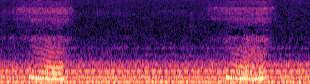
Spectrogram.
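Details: Two slow snores from a soundly sleeping cat, each a raspy exhale whose tone slides downward, separated by about three seconds of quiet breathing over a steady background hum.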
